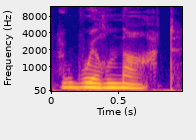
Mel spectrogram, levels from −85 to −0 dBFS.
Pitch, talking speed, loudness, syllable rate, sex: 160 Hz, 180 wpm, -14 LUFS, 3.8 syllables/s, female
